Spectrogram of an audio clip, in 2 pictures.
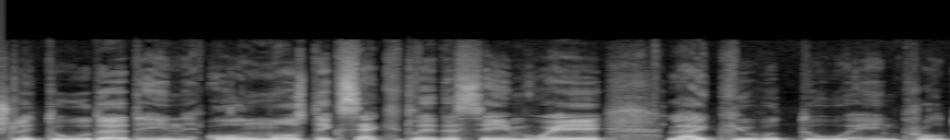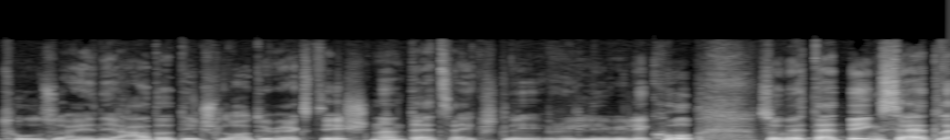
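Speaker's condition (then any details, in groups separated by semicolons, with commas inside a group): No condition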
